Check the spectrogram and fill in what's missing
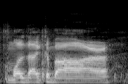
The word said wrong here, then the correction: Mullaghmore: It's pronounced Mullagh Mór. Yeah. Get it right.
